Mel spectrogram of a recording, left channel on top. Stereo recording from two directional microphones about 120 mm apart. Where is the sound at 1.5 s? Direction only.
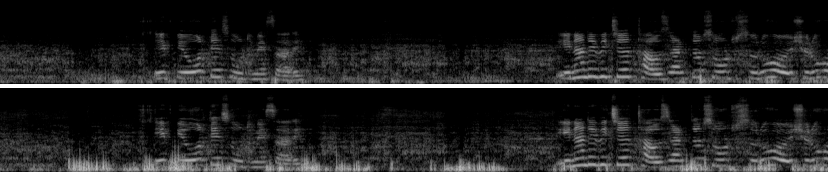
10° right (ahead or behind).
